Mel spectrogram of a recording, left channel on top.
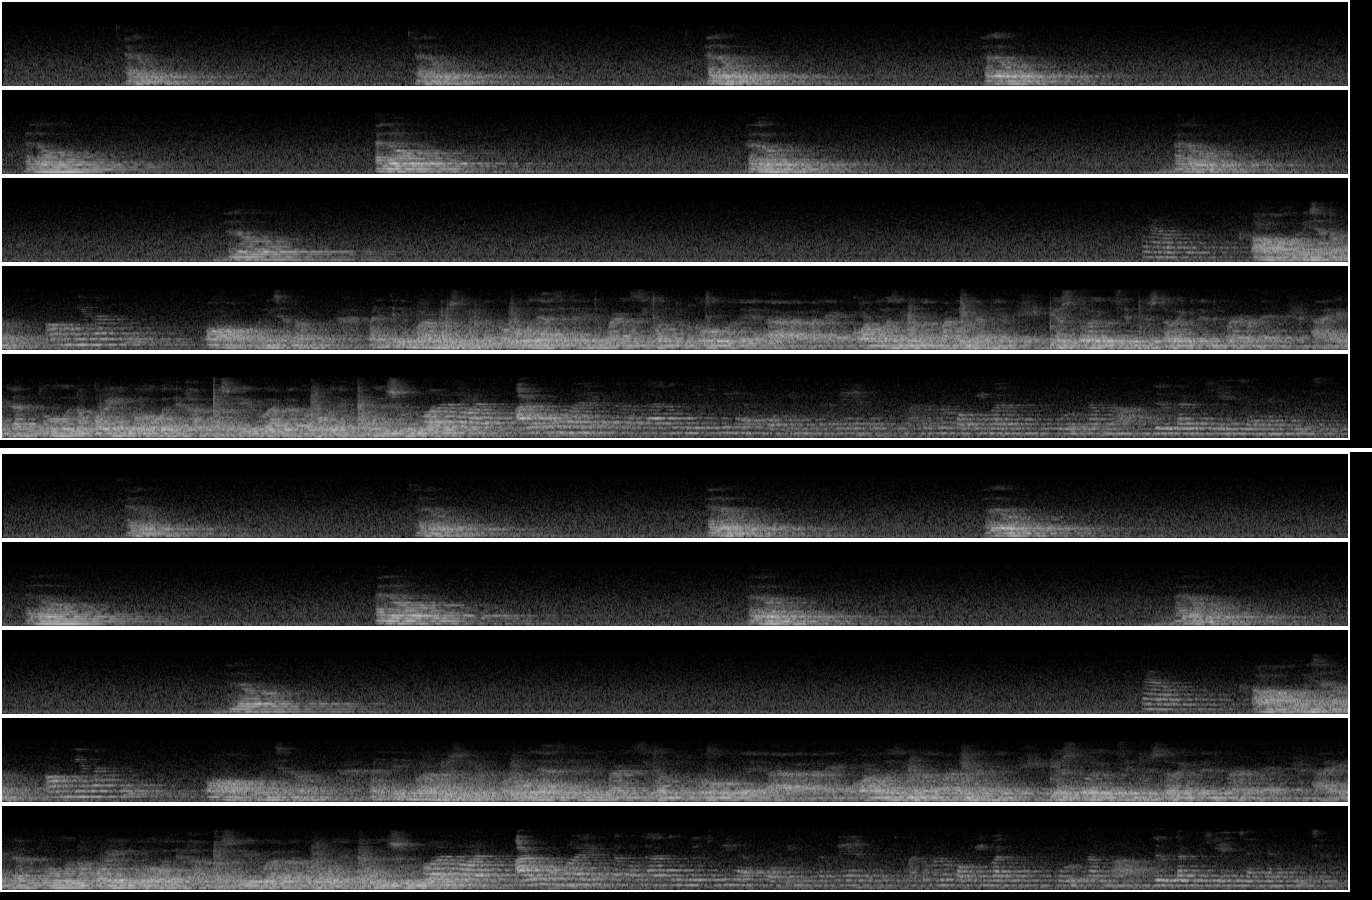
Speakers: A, on the left; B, on the right.
A: hello hello hello hello hello hello hello hello hello
B: আহ
A: অ শুনিছা ন
B: অ শুনি আছ নে তুমি
A: অঁ শুনিছা ন মানে তেনেকুৱা আৰু বস্তুবিলাক ক'ব গ'লে আজিকালি তোমাৰ জীৱনটোত ক ক'ব গলে আ মানে কৰ্ম জীৱনত মানুহ বিলাকে ব্যস্ত হৈ গৈছে ব্যস্ত হৈ কিনে তোমাৰ মানে অ এইবিলাকো নকৰে ক'ব গলে শাক পাচলি ৰোৱা বা ক'ব গ'লে ফুল চুল ৰোৱা
B: হয় হয় আৰু
A: উম
B: নহয় এটা কথা কথা তুমি যদি হবি হিচাপে মানে তোমাৰতো বাৰু হবি বা তুমি সৰুৰ পৰা মা দেউতাক দেখি আহিছা সেইকাৰণে কৰিছা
